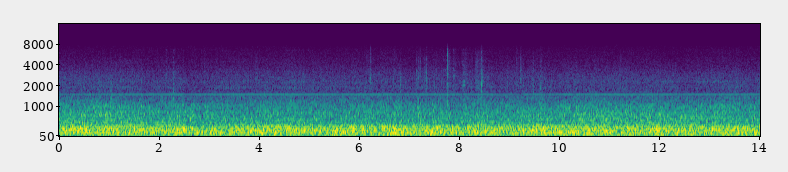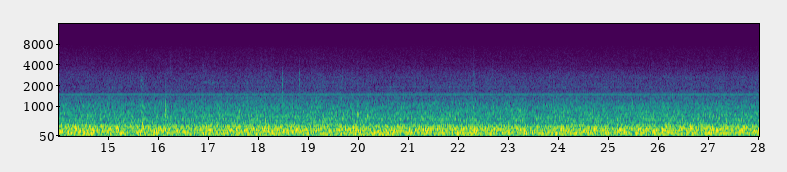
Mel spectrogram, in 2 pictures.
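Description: Steady running noise heard inside the passenger cabin of a 300 Series Shinkansen: a low rumble of the train on the rails with faint steady hums, and a few faint clicks about eight seconds in.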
